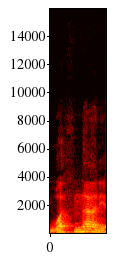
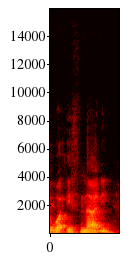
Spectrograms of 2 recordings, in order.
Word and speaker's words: واثنان: So when you're continuing, like I just gave you an example of it, then you don't pronounce the hamzat al-wasl.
